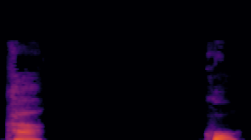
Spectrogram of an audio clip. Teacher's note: Zveni kot G, K mesto je zadnji del jezika.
